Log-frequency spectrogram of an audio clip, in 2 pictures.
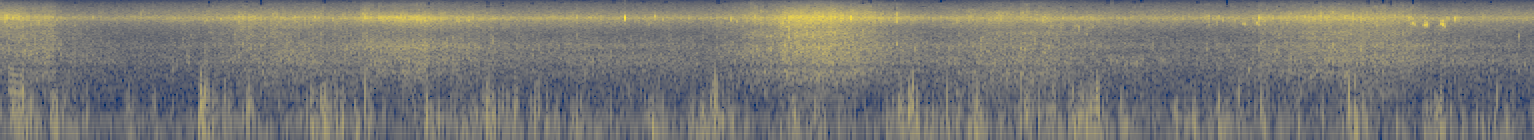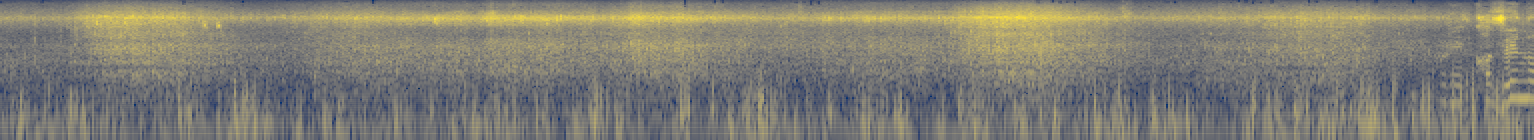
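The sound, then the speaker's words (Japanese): Ocean waves wash steadily onto the shore, a continuous low rumble with periodic swells and some wind buffeting the microphone, with no voices. “ちょっとしばらく波の音”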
